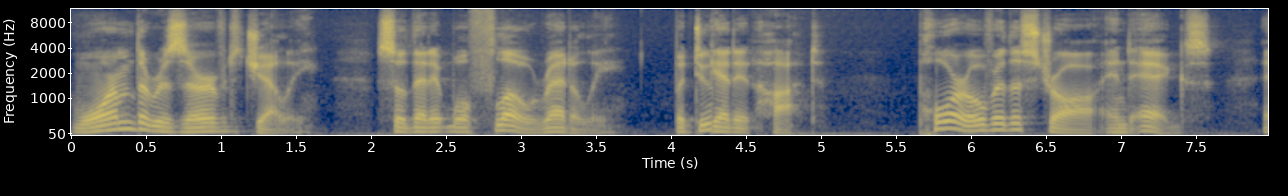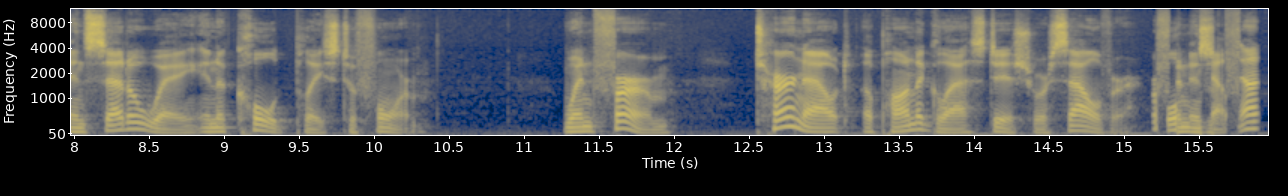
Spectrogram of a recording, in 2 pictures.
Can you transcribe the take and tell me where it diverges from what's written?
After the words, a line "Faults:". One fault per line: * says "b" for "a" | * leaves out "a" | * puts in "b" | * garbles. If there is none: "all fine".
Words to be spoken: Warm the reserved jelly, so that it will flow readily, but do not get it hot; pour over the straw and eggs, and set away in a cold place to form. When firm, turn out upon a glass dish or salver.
Warm the reserved jelly, so that it will flow readily, but do get it hot; pour over the straw and eggs, and set away in a cold place to form. When firm, turn out upon a glass dish or salver. [garbled]
Faults:
* leaves out "not"
* garbles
